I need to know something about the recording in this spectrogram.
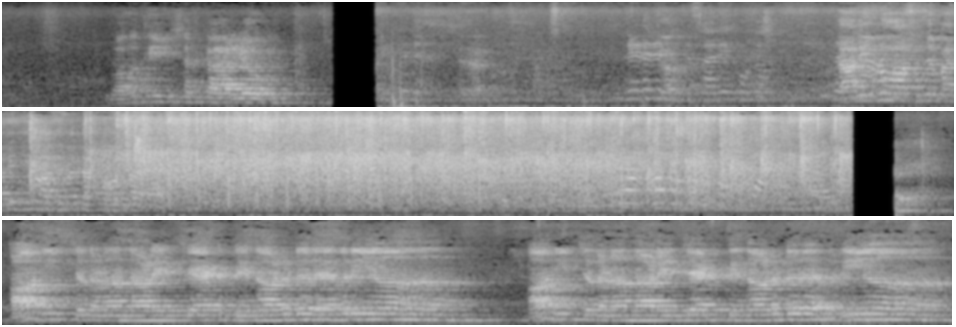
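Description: A man speaks steadily into a microphone, reporting.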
